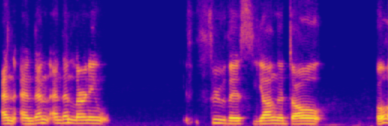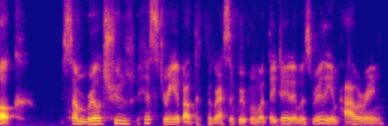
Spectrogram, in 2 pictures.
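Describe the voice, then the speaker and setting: A Bermudian woman with a Bermudian accent, a Broadway performer talking casually as an interview guest, animated and often searching for words with fillers. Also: lowish voice, normal speed. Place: lives in New York.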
